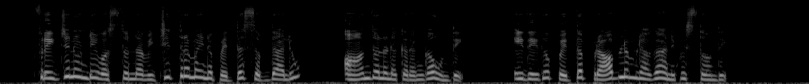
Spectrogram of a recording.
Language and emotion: Telugu, fearful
